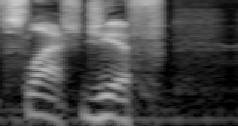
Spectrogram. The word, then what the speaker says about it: GIF: And apparently, Gordon, you would know this, the guy that invented the GIF /JIF, apparently, reportedly, allegedly, rumored to have said that it's pronounced JIF. Even though the G in GIF stands for graphic, so go figure.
